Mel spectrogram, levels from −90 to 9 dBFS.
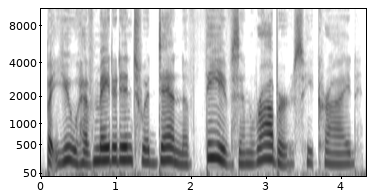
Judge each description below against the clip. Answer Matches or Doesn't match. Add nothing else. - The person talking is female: Matches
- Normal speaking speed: Matches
